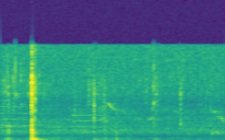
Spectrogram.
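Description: A pause in speech: two short knocks in the first half-second, over a faint steady background buzz.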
